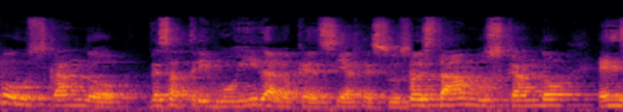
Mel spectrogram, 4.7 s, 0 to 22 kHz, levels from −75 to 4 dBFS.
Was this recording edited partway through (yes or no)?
yes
